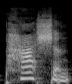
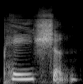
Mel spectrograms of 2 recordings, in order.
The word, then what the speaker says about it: passion: And passionate young individuals, passionate 它是从 passion 这个字来，大家要特别注意一下你们 A 的发音，不要念成 patient， patient 会变成就是有耐心的。 Passion 这个 A 是那个就是舌头向下压，那个音标看起来像蝴蝶的那个声音。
